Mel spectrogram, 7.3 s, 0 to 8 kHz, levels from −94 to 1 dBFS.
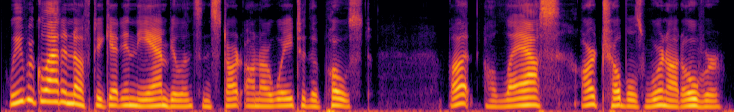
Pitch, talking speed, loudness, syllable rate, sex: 185 Hz, 195 wpm, -17 LUFS, 5.5 syllables/s, female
